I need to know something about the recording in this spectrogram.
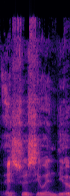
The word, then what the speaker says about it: seconde: Et on continue par exemple la seconde, on écrit S-E-C-O-N-D-E, mais on prononce G, seconde.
